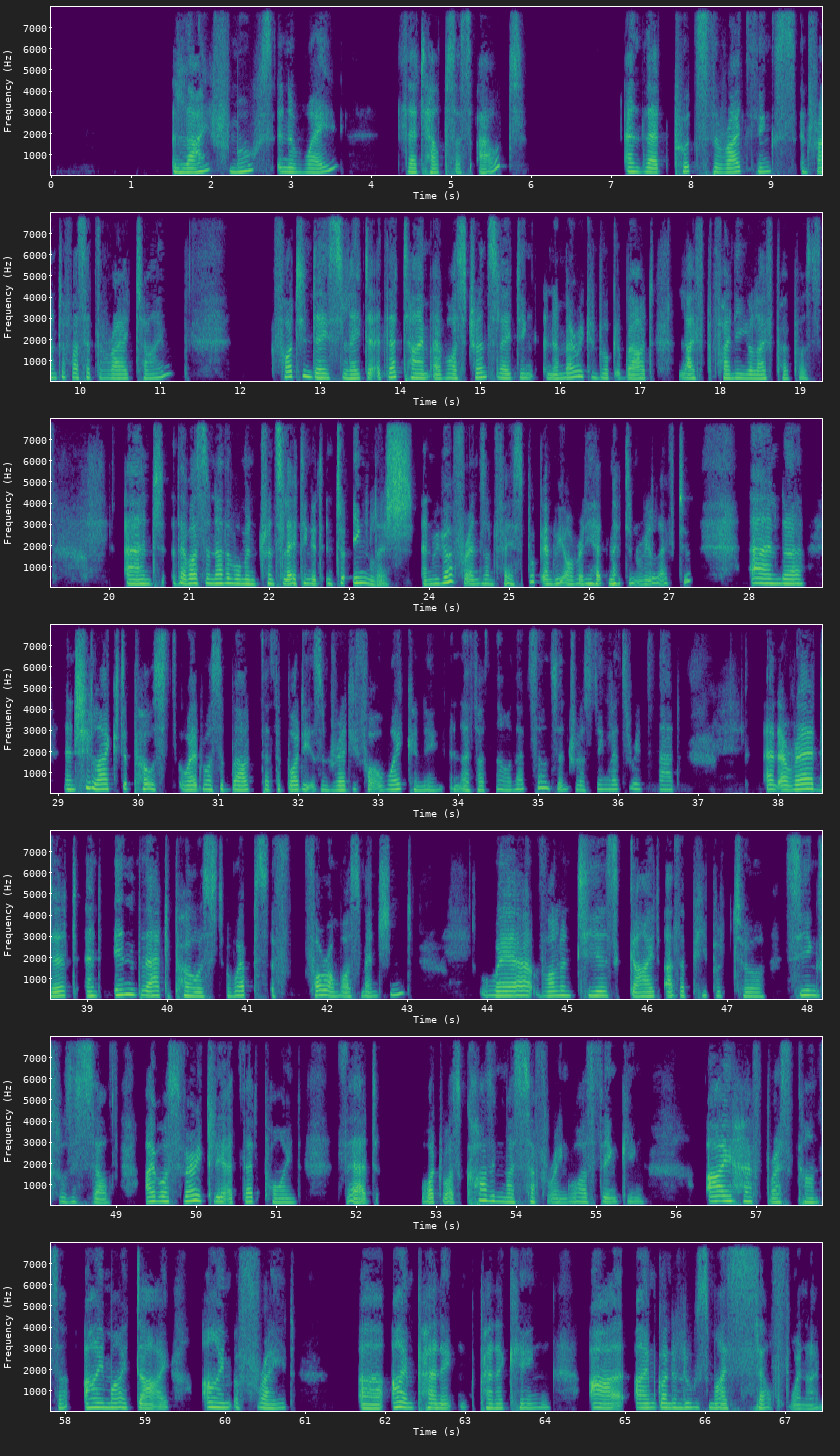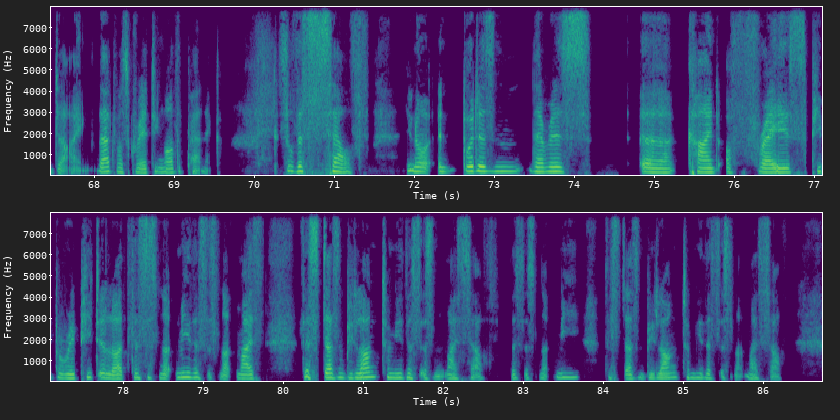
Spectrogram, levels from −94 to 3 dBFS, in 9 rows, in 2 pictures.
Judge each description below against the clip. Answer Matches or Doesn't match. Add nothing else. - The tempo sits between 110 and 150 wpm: Matches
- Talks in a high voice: Matches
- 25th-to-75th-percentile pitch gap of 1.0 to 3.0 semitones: Matches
